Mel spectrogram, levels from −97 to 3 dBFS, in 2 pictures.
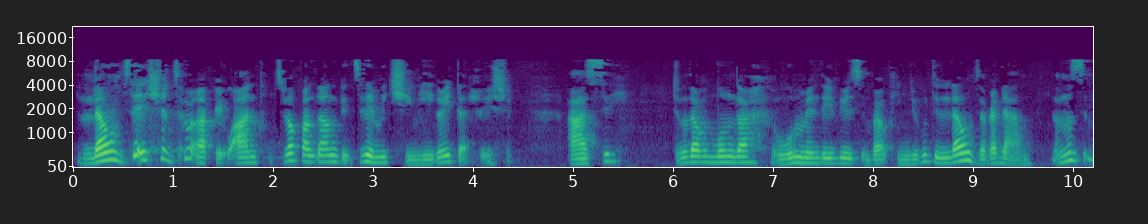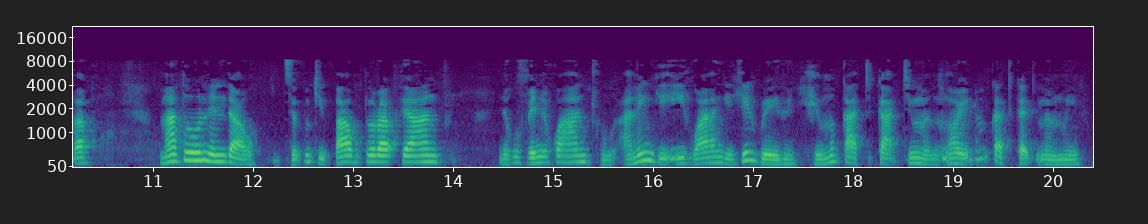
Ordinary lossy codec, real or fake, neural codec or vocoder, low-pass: MP3, 32 kbps; fake; autoencoder, 22.05 kHz, a latent of 192 numbers a frame, VITS, trained on one speaker; 9.9 kHz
